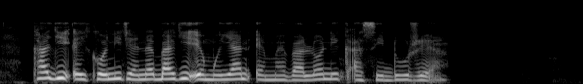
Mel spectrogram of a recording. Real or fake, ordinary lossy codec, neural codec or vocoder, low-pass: real; none; none; 7.2 kHz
